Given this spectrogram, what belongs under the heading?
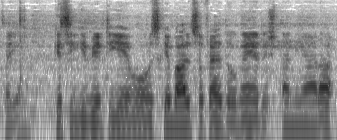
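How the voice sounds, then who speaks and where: A man's voice: fairly low pitch, flat delivery, darkish tone, a little hiss or hum. A man hosting a radio talk show, asking questions conversationally and affirming his guest often. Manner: conversational, asks questions with many affirming interjections.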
